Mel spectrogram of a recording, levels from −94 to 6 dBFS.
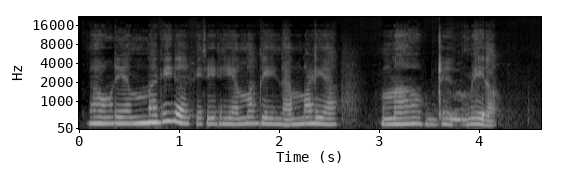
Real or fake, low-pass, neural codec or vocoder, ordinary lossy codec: fake; none; codec, 44.1 kHz, 1.7 kbps, Pupu-Codec; none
